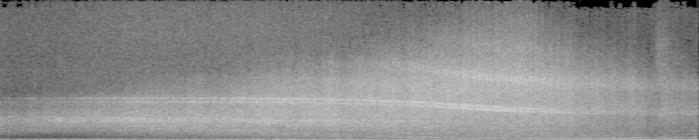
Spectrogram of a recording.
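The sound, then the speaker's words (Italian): Steady airplane drone from a sound effect of an aircraft in flight: a loud, unbroken engine and rushing-air roar that holds at an even level throughout, with no voices. “Roberto Scaltritti con un effetto ci ha portato proprio in aereo”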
